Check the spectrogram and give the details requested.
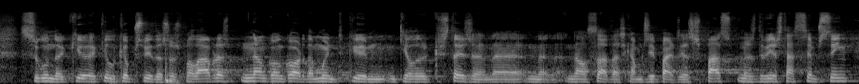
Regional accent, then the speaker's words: Barcelos, Norte, Portugal; Eu sou de Barcelos, portanto, conheço um espaço muito bem preparado em Esposende

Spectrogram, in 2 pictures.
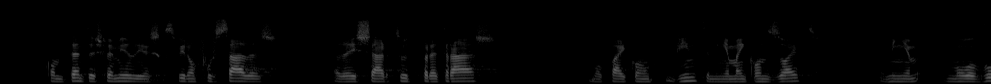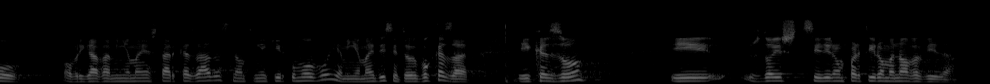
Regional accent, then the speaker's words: Toronto, Ontario, Canada; canadiano, nascido e criado na cidade de Toronto. E a circunstância da minha presença no Canadá resultou da deslocação dos meus pais

